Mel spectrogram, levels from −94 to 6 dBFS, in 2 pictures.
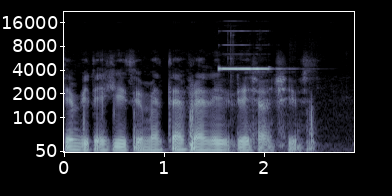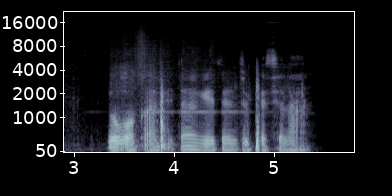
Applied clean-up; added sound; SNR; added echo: neural mask model RNNoise.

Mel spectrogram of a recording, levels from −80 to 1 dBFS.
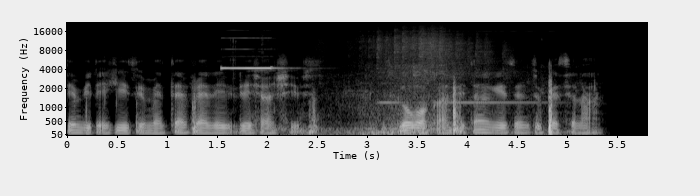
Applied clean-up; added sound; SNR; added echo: none; Sliding door; 3 dB; none.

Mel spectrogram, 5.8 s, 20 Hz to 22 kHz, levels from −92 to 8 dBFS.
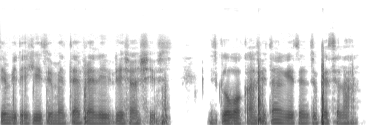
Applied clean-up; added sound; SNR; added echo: none; none; none; none.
